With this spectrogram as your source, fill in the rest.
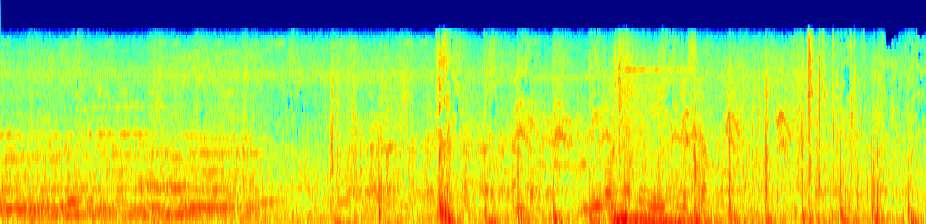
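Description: Footsteps swish through tall grass.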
